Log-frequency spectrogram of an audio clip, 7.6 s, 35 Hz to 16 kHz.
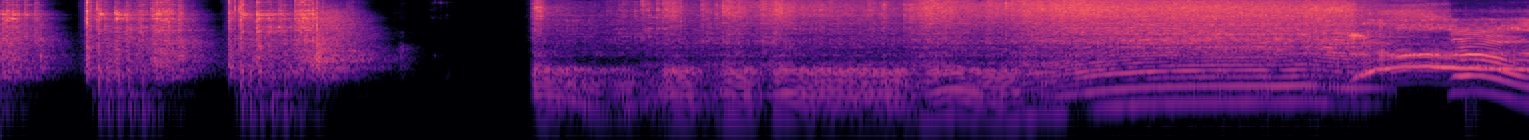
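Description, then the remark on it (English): A chainsaw sound effect played from a soundboard sputters in a few rough bursts, pauses, then roars to life and revs loudly, its engine pitch climbing and wavering, with no voices. “So, Texas Chainsaw Massacre 3-time.”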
